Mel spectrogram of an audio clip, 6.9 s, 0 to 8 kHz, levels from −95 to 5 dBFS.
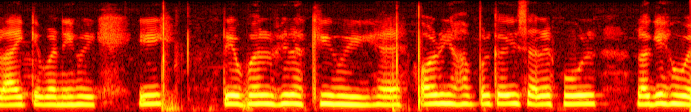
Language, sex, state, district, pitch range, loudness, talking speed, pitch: Hindi, female, Jharkhand, Garhwa, 210-230 Hz, -16 LUFS, 155 wpm, 225 Hz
